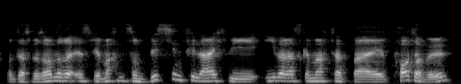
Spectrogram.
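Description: Male guest, bright forceful voice, casual chat, slightly dull lo-fi recording. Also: fairly high pitch, quick pace. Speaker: interview guest, writer and director. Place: home room, video call. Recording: dull, lo-fi video call audio.

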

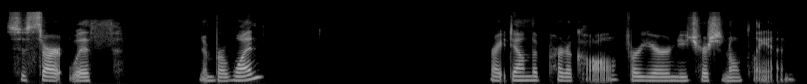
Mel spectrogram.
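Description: A woman leading a guided visualization in a soothing, instructional way, pausing between short phrases. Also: lowish voice, fairly even intonation, pushed and bright, no room sound. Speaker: guided meditation host. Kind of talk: guided visualization, meditation narration.

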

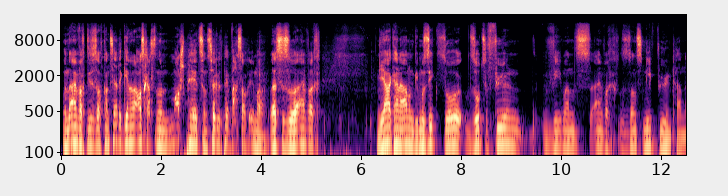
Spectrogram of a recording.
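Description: A man in his thirties talks in a loose, slangy interview style. His pitch sits in a middle range. He rambles and jokes along casually, speaking into a handheld mic indoors. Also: little pitch movement, normal speed, a bit bright. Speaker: musician, interview guest. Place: living room music space, indoors. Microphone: handheld microphone.

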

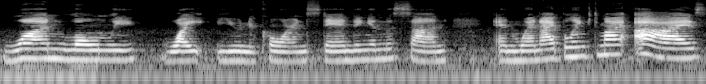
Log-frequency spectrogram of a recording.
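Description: A woman in her thirties hosts a children's storytime at a slow, measured pace. Her phrasing is simple and instructive, recorded indoors with faint noise. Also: mid-range voice, pushed and bright. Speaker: children's librarian and storytime host. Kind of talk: storytime presenting for young children. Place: small room at home, indoors. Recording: home video with faint background noise.

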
